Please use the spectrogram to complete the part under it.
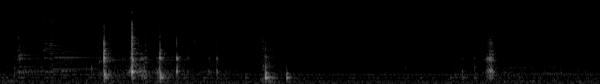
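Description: Metal strings click and scrape under a tool.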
